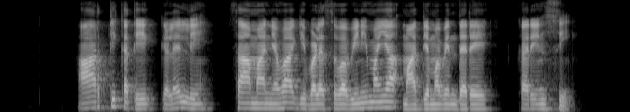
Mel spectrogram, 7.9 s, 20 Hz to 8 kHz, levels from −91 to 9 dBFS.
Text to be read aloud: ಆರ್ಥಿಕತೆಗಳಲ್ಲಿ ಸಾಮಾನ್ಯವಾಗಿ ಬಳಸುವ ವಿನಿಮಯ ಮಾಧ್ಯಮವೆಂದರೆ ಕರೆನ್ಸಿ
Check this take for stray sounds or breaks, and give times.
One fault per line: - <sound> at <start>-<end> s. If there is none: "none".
none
